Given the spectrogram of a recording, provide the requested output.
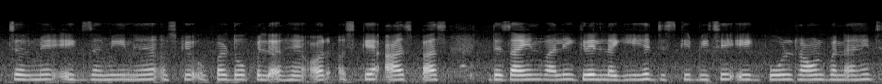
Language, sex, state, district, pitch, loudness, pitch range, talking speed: Hindi, female, Chhattisgarh, Raigarh, 225 Hz, -18 LUFS, 220-230 Hz, 175 wpm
